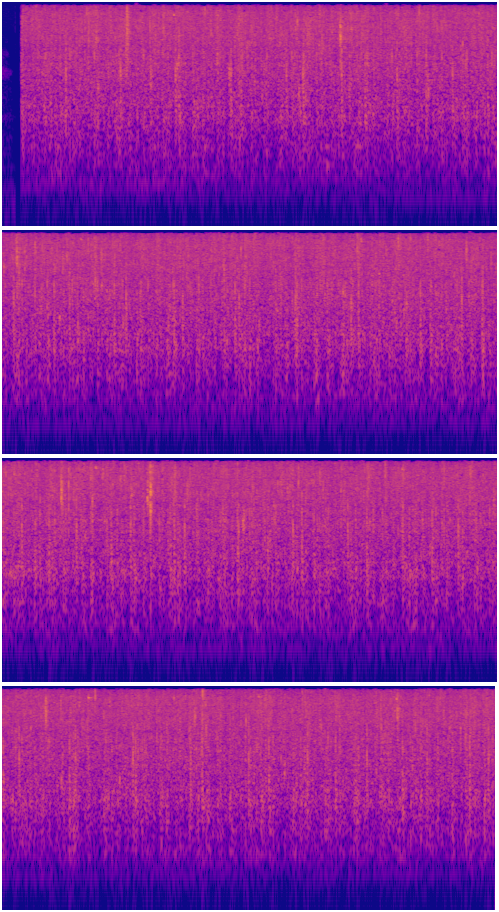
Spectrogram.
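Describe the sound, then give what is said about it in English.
Heavy rain pours down in a sudden downpour, a dense, continuous hiss of drops drumming on a surface, loud throughout with no pauses and no voices. “and even outpaced a mischievous weather machine that threatened the annual town picnic with a sudden downpour.”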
